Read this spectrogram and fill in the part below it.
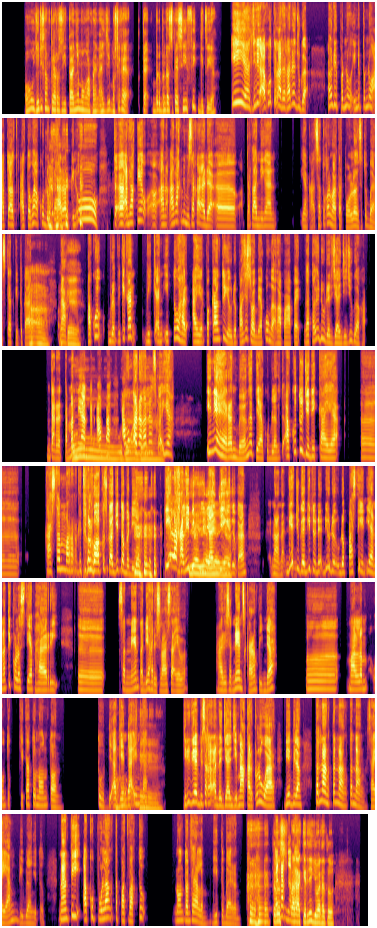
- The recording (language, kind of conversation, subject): Indonesian, podcast, Pernahkah kamu mengalami stereotip budaya, dan bagaimana kamu meresponsnya?
- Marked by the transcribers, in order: chuckle; in English: "water poln"; "polo" said as "poln"; in English: "weekend"; laughing while speaking: "gitu loh"; chuckle; other background noise; chuckle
